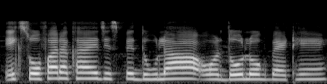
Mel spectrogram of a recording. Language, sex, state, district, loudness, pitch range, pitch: Hindi, female, Madhya Pradesh, Bhopal, -14 LUFS, 235-260 Hz, 245 Hz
